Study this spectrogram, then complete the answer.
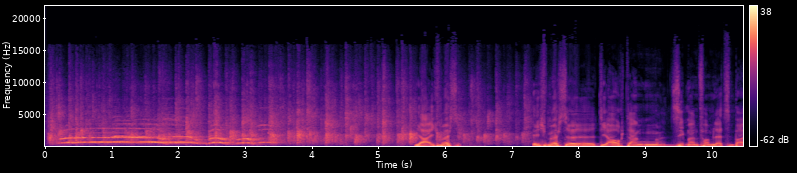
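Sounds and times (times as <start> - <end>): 
applause: 0.0 - 8.1
speech: 5.6 - 6.4, 7.3 - 10.4.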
